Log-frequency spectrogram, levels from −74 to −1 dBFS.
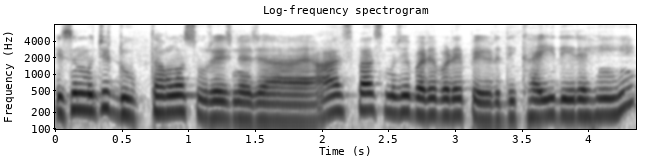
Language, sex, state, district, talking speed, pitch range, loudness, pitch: Hindi, female, Uttar Pradesh, Varanasi, 235 wpm, 160-205 Hz, -16 LUFS, 180 Hz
